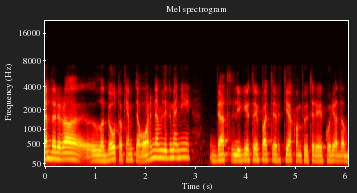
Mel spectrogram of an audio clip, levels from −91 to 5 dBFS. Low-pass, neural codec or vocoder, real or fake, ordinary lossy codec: 7.2 kHz; codec, 16 kHz, 2 kbps, X-Codec, HuBERT features, trained on general audio; fake; AAC, 48 kbps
